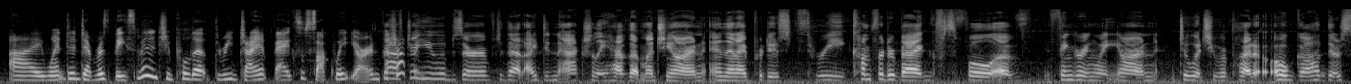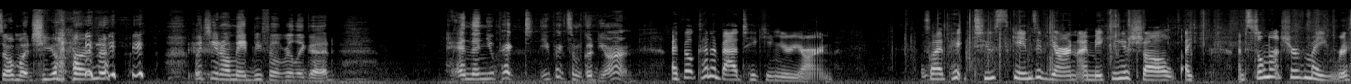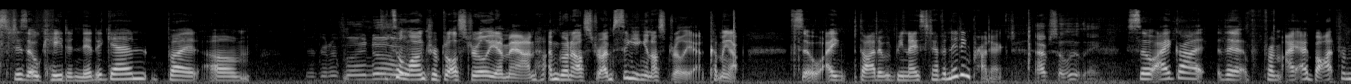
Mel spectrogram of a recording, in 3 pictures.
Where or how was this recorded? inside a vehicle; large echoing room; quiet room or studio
inside a vehicle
